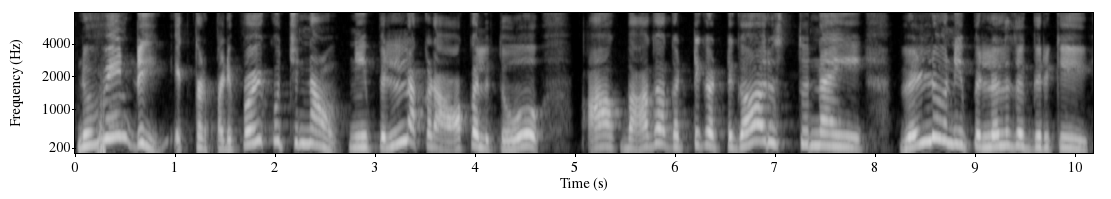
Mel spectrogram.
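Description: A woman voicing an eager, restless, always-hungry female squirrel in a children's storybook, in a brisk plain voice. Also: fairly high pitch, lively intonation. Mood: urgent.

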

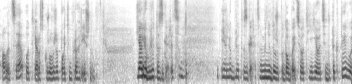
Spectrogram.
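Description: Young woman chatting about books really fast, animated, lots of asides, sitting on the floor at home. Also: on the high side. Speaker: book vlogger. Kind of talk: casual book review.

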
